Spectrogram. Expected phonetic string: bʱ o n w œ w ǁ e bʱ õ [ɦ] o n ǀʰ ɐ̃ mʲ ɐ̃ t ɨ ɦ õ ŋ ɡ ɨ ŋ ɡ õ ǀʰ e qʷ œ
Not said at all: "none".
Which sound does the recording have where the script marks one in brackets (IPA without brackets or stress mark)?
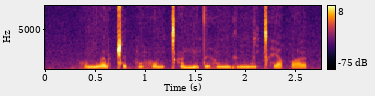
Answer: ɦ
